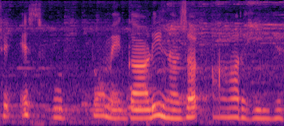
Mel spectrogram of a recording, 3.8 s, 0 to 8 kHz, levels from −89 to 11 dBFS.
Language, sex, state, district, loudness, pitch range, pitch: Hindi, female, Madhya Pradesh, Umaria, -20 LUFS, 190-220 Hz, 195 Hz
